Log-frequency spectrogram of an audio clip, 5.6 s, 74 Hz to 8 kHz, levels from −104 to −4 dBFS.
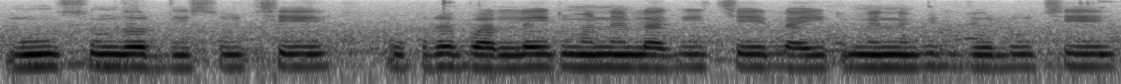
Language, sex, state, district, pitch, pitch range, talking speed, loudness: Odia, female, Odisha, Sambalpur, 195 Hz, 190-195 Hz, 120 wpm, -14 LUFS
